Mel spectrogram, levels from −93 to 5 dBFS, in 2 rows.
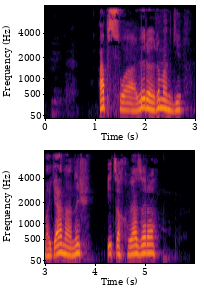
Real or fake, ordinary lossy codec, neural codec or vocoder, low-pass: real; AAC, 48 kbps; none; 7.2 kHz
